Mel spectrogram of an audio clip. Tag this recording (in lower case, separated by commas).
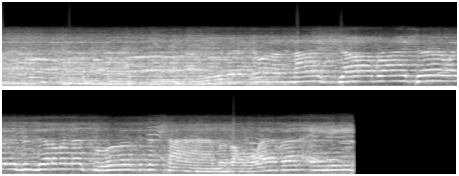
speech, music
